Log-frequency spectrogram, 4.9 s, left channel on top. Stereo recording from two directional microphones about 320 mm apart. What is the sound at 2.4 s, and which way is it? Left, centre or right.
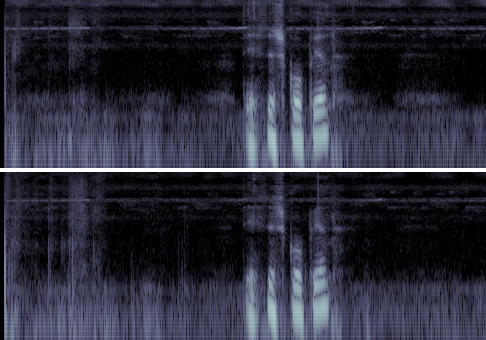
Speech, centre.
